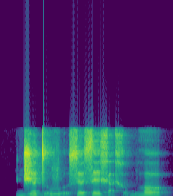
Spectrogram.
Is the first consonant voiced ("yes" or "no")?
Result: yes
